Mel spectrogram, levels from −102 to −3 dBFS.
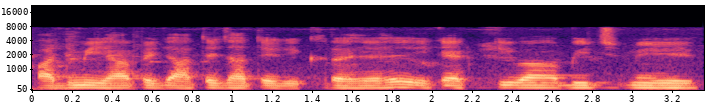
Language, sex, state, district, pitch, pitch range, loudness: Hindi, male, Gujarat, Gandhinagar, 115 Hz, 110-115 Hz, -16 LUFS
